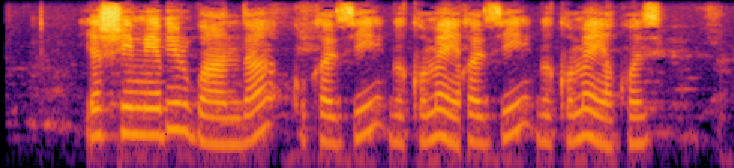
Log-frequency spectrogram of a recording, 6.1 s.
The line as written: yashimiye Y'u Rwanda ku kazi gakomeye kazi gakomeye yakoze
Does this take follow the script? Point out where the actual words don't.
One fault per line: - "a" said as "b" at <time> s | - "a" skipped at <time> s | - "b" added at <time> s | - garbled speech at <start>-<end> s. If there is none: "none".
none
